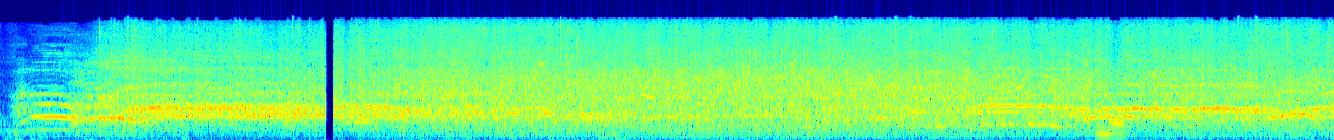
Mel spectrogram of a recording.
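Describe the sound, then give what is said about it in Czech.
Loud, sustained, enthusiastic applause from a crowd of a president's supporters, dense clapping that holds steady for the whole stretch with a brief dropout, with faint cheers and voices mixed in. “Tak až utichne nadšený potlesk vašich příznivců, tak vám řeknu”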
